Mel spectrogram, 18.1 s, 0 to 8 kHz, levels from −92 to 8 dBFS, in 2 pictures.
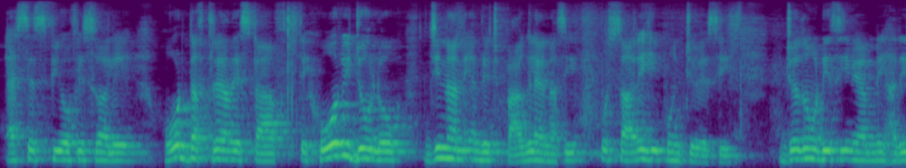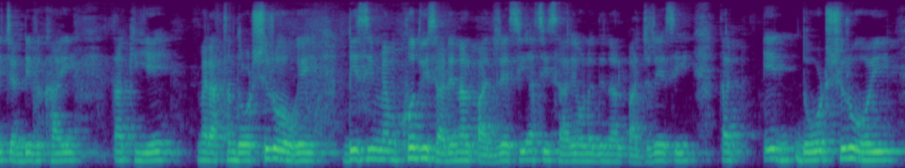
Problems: background sounds at intervals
